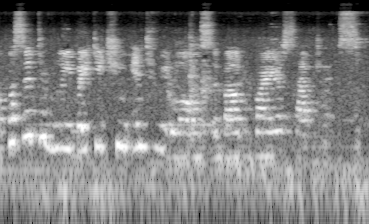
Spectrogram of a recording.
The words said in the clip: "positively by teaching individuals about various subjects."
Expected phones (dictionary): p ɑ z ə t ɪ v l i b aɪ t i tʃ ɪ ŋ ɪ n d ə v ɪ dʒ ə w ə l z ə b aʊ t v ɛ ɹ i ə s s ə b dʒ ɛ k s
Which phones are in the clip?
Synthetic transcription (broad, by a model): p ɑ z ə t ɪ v l i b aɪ t i tʃ ɪ ŋ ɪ n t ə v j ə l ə z ə b aʊ t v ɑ i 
